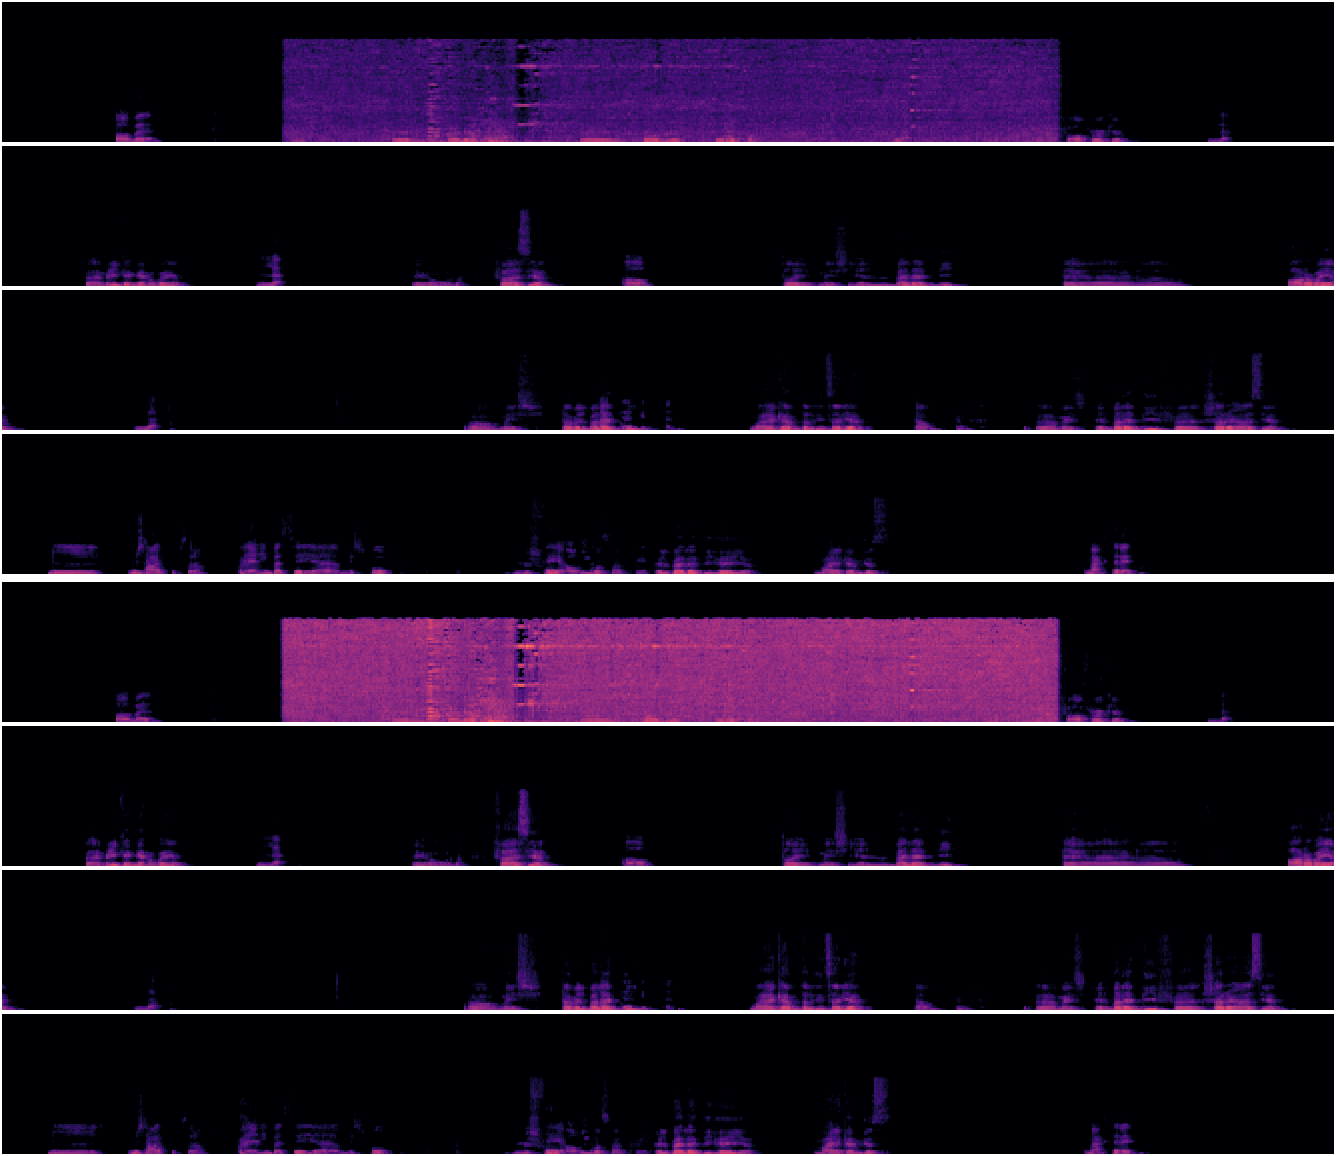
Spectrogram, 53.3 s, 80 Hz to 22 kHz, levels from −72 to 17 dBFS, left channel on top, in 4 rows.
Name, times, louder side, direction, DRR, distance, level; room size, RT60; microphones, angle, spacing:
voice 1, 1.1-1.6 8.9-9.1 12.0-12.3 15.9-16.1 19.5-19.8 28.0-28.2 32.6-32.9 33.3-33.4 35.7-36.3 40.4-40.9 41.2-42.0 42.3-43.8 45.4-45.8 46.3-46.4 50.8-51.3, left 2 dB, 25° left, 0.8 m, -38 dB
sound 1, 2.8-10.6, right 16 dB, 85° right, 0.3 m, -23 dB
voice 2, 2.9-3.2 3.9-5.1 5.6-6.9 7.1-7.7 10.6-11.3 14.1-15.1 17.4-17.9 18.2-18.9 21.1-22.9 23.9-25.1 26.2-26.8 31.2-33.0 34.1-35.3 37.0-39.5 42.3-42.5 45.0-46.1 46.5-47.5 48.1-48.8, equal, 30° right, 0.9 m, -32 dB
5.5 x 2.6 x 2.6 m
head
